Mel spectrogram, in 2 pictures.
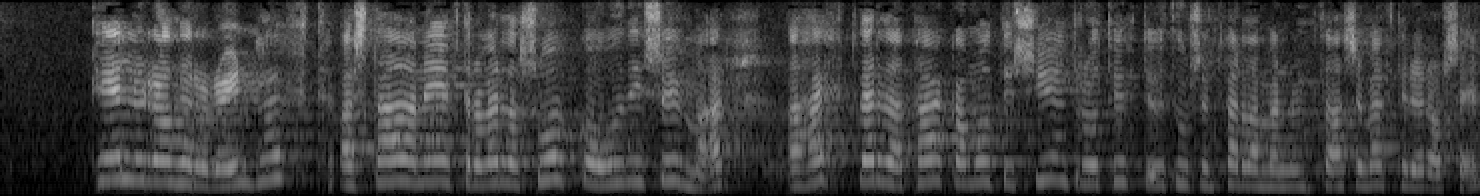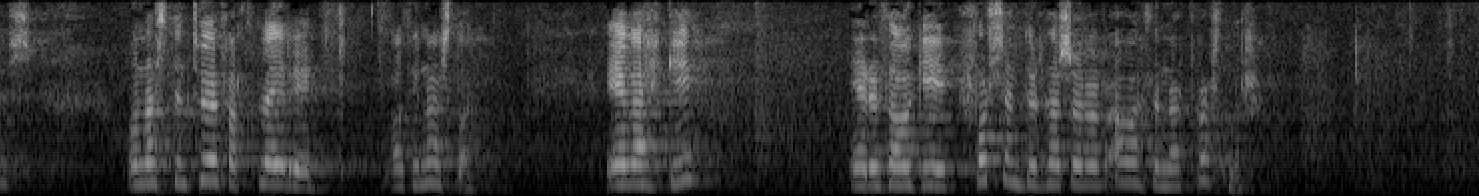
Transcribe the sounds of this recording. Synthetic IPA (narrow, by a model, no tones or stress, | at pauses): t̪ʰɛːlʏɾawθɛrarœːɥnɦœft̪aðst̪aːðanejɛft̪ɪɾaðvɛɾðasɔkoːwðisʏːma̰ɾaðɦajht̪vɛɾðɪaðt̪ʰaːkamoːt̪ɪðsjʏːhʏnt̪ɾʏɔt̪ʰʏht̪ʏθuːsʏnt̪ʰfɛɾðamɛnːʏmθaðsɛmɛft̪ɪɾɛɾawsɪ̰ns | ɔɣnajst̪ɪnt̪ʰvœːfal̥t̪fleːjɾɪ | awθinajst̪a̰ | ɛvɛhcɪ | ɛɾʏθawɛhcɪfɔr̥sɛnt̪ʏɾ̥θɛsːaɾaɾa̰ːwvaht̪lʏnaɾ̥pʰɾɔst̪naɾ̥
